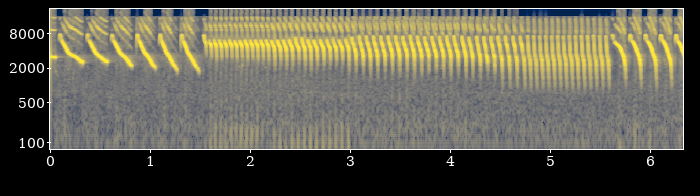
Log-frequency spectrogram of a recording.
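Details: Canary song used as a training recording to stimulate other canaries to sing: descending whistled sweeps, then a long fast buzzy trill rolled for several seconds, ending in more downward-slurred notes.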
